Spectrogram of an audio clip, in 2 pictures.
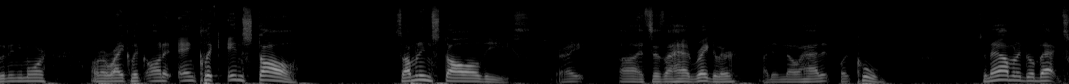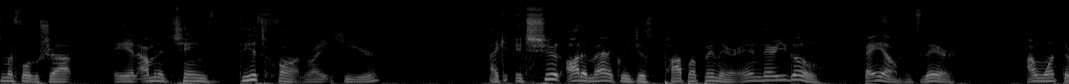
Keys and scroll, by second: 12.8 v, 13.6 Escape, 14.2 v, 16.7-17.9 typing.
